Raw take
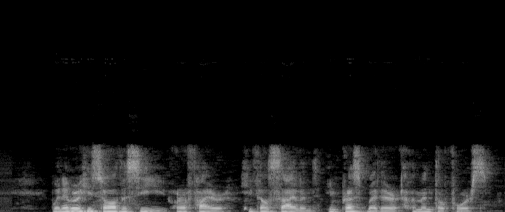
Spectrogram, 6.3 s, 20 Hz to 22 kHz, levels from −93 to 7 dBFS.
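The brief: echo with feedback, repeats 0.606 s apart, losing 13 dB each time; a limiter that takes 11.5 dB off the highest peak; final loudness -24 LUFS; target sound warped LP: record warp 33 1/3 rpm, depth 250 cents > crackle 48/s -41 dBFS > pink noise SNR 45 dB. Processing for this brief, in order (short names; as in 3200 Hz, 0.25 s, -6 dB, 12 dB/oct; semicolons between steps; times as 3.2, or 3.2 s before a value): limiter -18.5 dBFS; feedback echo 0.606 s, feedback 22%, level -13 dB; record warp 33 1/3 rpm, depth 250 cents; crackle 48/s -41 dBFS; pink noise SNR 45 dB; gain +5.5 dB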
